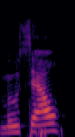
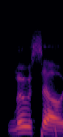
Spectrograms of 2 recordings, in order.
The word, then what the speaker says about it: Musso: It's pronounced Musso? Musso, yep.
